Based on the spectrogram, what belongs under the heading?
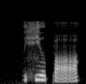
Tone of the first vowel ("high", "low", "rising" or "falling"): low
